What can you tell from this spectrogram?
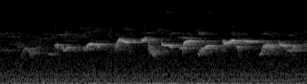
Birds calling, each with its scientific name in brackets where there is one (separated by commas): Red-billed Leiothrix (Leiothrix lutea)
